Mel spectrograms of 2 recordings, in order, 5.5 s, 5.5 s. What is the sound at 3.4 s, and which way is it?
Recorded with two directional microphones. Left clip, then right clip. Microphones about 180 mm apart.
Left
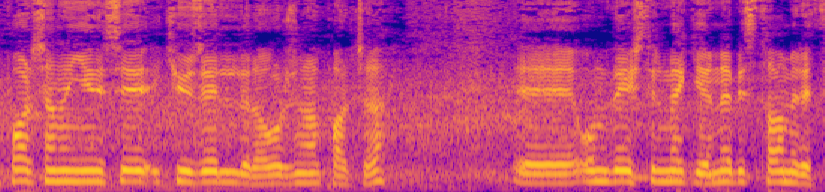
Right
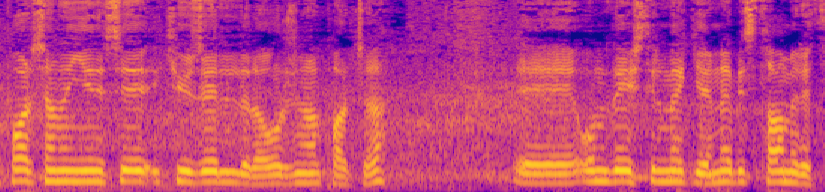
Speech, 15° right (ahead or behind).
